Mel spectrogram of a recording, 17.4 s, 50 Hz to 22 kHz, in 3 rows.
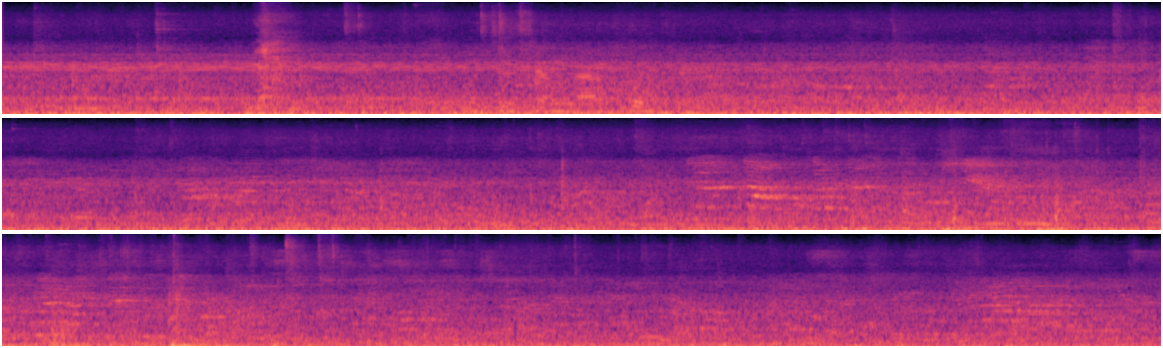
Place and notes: Jing'an Station, New taipei City - Soundwalk
from Hall MRT to MRT platform, Waiting for the train, Sony PCM D50 + Soundman OKM II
